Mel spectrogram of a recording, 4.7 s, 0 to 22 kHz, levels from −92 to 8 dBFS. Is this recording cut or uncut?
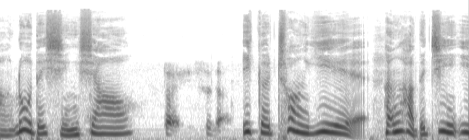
cut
